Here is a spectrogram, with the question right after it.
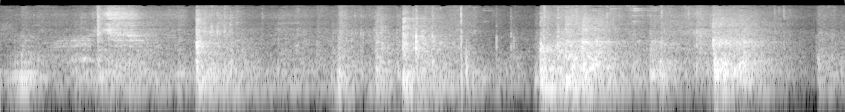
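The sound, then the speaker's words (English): Heavy fire doors in England being pushed open and swinging shut, with several loud clunks and thuds mixed with rustling and shuffling of someone carrying many things through. “Goddamn fire doors in England.”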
